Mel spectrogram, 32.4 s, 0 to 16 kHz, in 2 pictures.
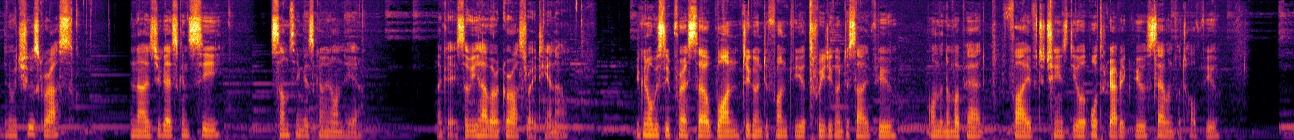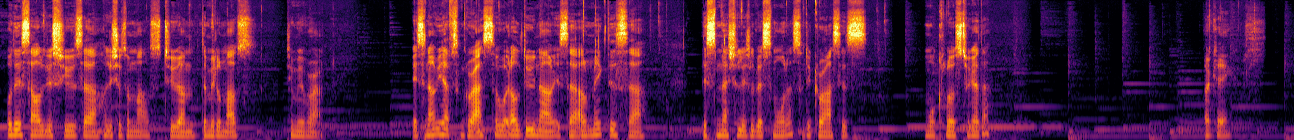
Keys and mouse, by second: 8.9 KP_1, 10.0 KP_3, 12.3 KP_5, 13.0 KP_5, 14.4 KP_7, 15.7 KP_1, 22.8 s, 26.5 s.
